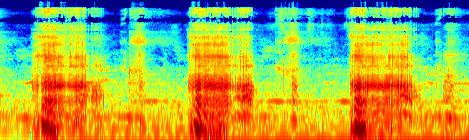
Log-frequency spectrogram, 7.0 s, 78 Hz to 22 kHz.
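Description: Three loud rattling snores on inspiration, about 25 breaths a minute, with a steady low hum in the room.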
